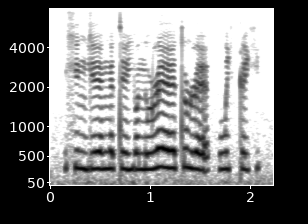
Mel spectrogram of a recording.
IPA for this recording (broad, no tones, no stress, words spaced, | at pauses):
xʲɛŋɡʲɛːŋɛte jonuɭ ɛː tuɳɭɛ | wəçʈeç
